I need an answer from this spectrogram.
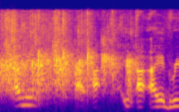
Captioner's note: applause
